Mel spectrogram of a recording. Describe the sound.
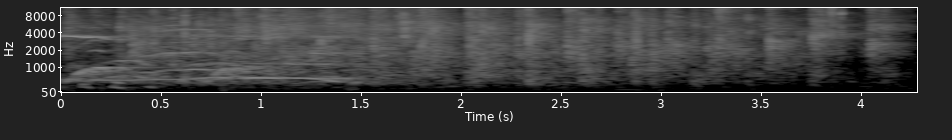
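Audience applause welcomes a speaker about to give a testimony: dense, steady clapping that starts strong and gradually thins, with a brief voice at the very beginning.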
